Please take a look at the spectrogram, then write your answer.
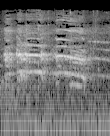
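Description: Roosters crow at a game farm chicken pen in a long, loud, drawn-out call of about a second and a half, with a second fainter crow rising and trailing off in the background.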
